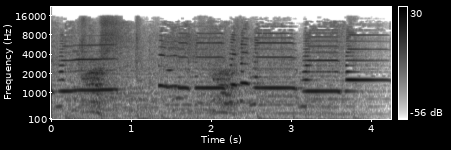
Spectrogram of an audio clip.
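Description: Music: a lead melody of held notes that step up and down in pitch.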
